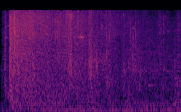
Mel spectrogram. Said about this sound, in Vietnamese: Kèm theo đó là một tiếng nổ lớn Làm cho thầy văng ra phía sau ôm ngực miệng thổ huyết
